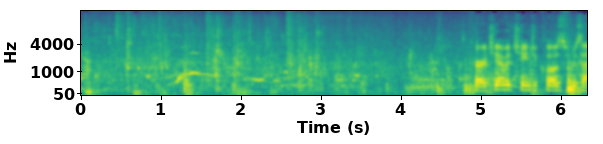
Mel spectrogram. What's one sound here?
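A baby splashes water in a plastic bucket.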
